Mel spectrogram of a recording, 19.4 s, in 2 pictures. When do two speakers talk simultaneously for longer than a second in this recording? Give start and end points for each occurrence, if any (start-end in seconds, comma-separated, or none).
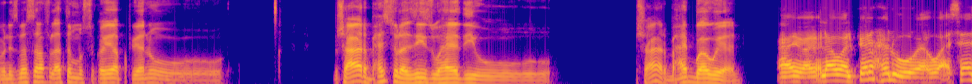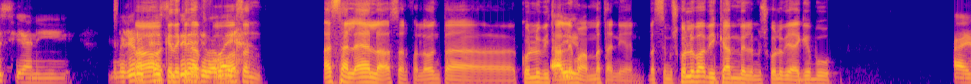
11.1-12.3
